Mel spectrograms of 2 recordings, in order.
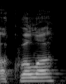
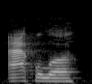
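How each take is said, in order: First: Aquila as uh-KWIL-uh; alternative pronunciation. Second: Aquila as AK-wuh-luh; first pronunciation variant. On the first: Teacher offering another version of the name, Aquila said uh-KWIL-uh. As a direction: stress the middle syllable of Aquila, short i. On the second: Teacher showing how the name is heard, Aquila said AK-wuh-luh. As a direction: stress the first syllable of Aquila, weak middle vowel. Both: Shown as a demonstration. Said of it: "you'll hear different pronunciations of his name".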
